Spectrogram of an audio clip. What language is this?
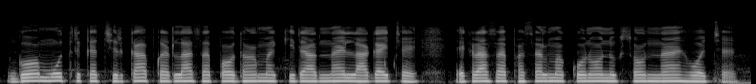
Maithili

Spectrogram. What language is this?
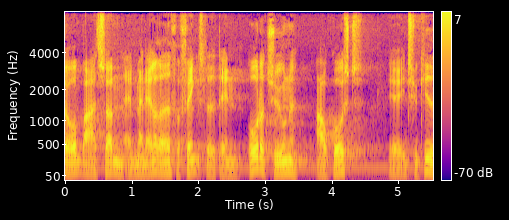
Danish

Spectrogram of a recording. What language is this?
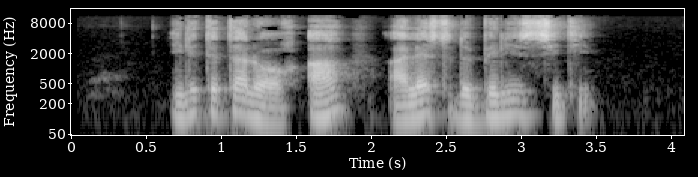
French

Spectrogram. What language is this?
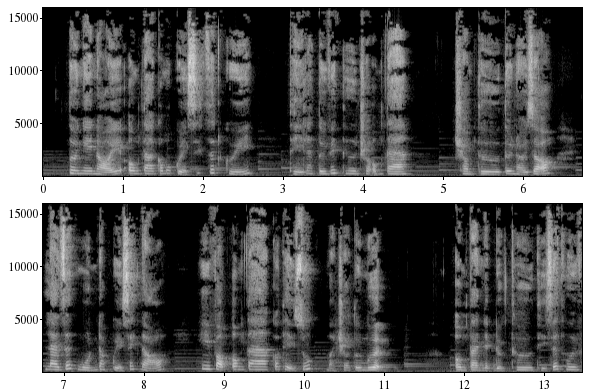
Vietnamese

